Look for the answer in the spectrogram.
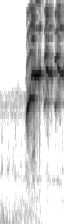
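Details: White-rumped shama song recorded as training material: a single rising whistle that levels into a sustained clear note, followed by short warbled high notes.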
